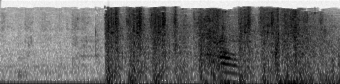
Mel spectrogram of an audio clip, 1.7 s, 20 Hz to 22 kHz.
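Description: Sniper and other gunfire in Uncharted 4 multiplayer: a burst of loud, rapid shots bursts in after a brief quiet start and continues as dense crackling fire with some game effects.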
